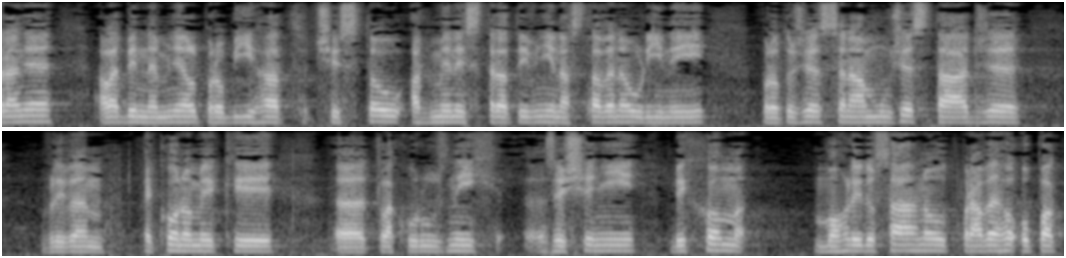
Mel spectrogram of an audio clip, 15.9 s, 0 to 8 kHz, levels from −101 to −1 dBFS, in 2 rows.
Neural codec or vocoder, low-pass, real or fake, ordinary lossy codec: none; none; real; none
